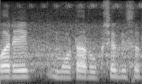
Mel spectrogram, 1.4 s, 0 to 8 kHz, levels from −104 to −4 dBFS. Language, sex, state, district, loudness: Marathi, male, Maharashtra, Solapur, -20 LUFS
